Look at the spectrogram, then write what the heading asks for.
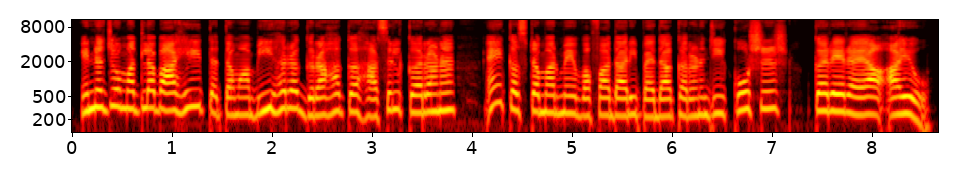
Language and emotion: Sindhi, neutral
